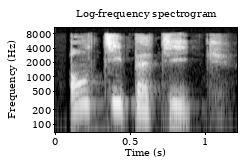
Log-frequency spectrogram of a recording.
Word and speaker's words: antipathique: Antipathique. So remember, this H doesn't exist phonetically, so antipathique.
